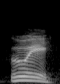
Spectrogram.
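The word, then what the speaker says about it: pfui: Fooey. What's that? Fooey. It can be spelled in several ways. I spell it P-F-U-I. Fooey.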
